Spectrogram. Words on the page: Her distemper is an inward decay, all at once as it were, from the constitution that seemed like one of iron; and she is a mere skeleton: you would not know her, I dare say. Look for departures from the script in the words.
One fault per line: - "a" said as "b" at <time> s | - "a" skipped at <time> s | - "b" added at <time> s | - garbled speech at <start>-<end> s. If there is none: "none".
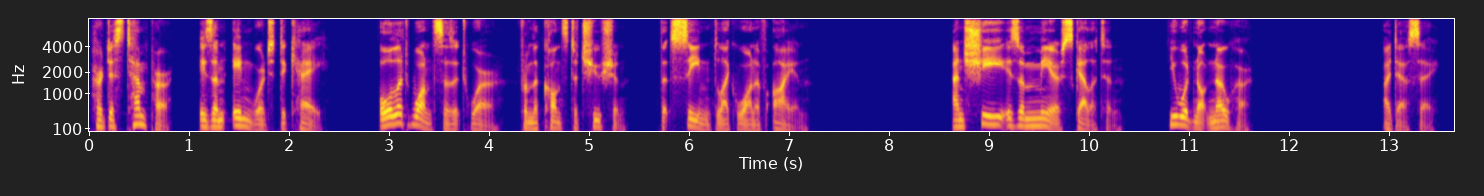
none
